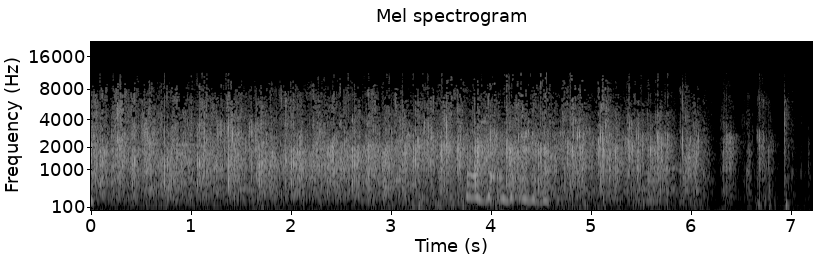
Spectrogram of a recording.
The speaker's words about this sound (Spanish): Denle un aplauso a mi esposo, ¿verdad?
